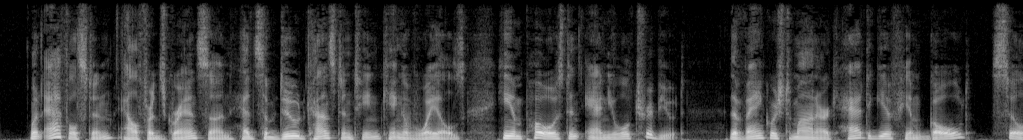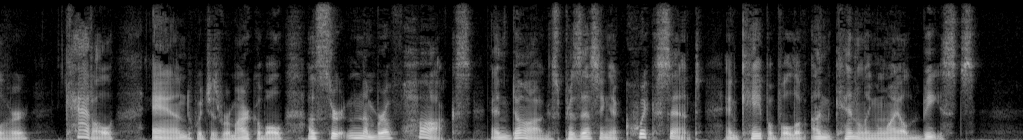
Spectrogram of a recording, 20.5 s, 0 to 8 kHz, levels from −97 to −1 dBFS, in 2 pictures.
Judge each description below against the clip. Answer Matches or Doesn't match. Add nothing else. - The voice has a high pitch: Doesn't match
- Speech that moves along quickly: Doesn't match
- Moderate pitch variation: Doesn't match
